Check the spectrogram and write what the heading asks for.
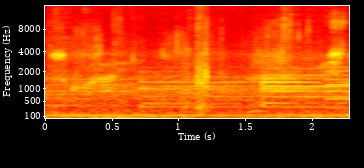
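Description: A song playing: a singing voice over steady instrumental backing with a constant bass.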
